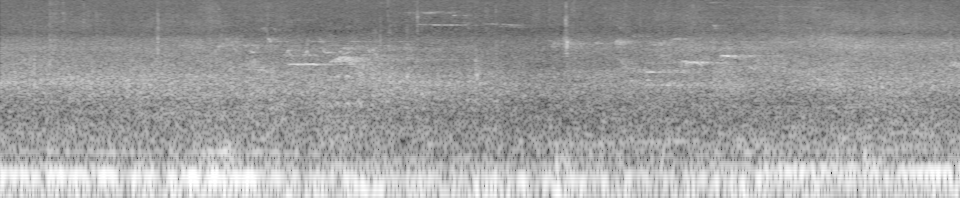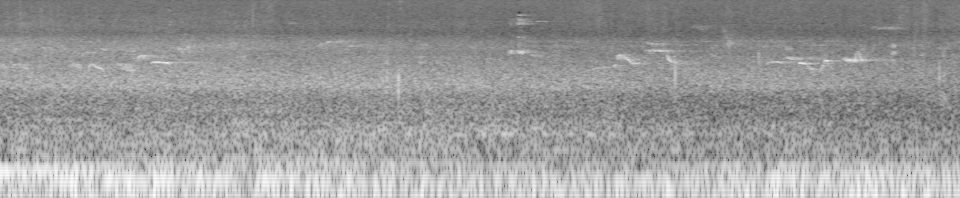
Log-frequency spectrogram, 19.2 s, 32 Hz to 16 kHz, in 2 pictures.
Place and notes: vordere wegabzweigung zum restaurant stereofeldaufnahmen im mai 08 - nachmittags
project: klang raum garten/ sound in public spaces - in & outdoor nearfield recordings
stadtgarten, weg zum restaurant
